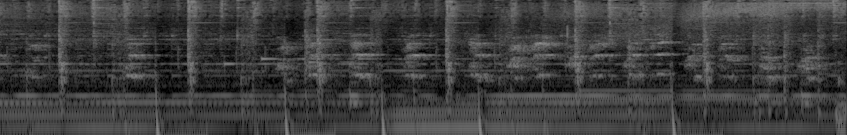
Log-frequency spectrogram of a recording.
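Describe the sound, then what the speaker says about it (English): A pet dog barks repeatedly at the mailman, sharp barks in an uneven rhythm a short distance from the microphone, over a steady background hum. "My dog is really barking at the mailman."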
